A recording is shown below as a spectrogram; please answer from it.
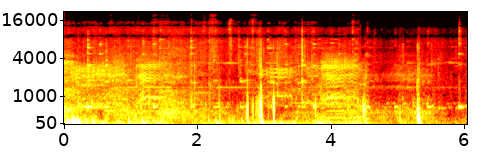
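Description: Faint sheep bleats scattered over quiet outdoor background noise, a few short calls rising at intervals at a distance.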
